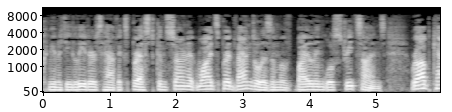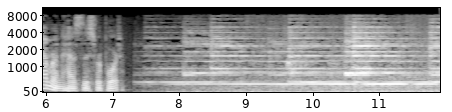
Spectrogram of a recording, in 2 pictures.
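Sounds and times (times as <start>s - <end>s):
speech: 0.1s - 7.2s
church bells ringing across a town: 7.4s - 11.9s.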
